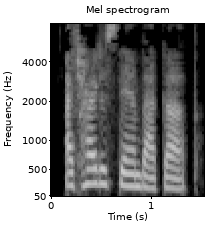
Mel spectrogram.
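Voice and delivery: plain reading voice

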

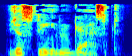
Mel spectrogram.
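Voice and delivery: ordinary delivery

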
